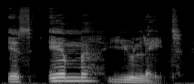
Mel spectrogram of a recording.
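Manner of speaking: slow, careful "emulate" with a falling close; slow, soft corrective "emulate"; correct pronunciation. Shown as a demonstration. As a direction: spell out "emulate" gently, slowly. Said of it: "it's not emulate".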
